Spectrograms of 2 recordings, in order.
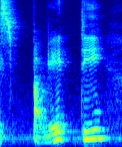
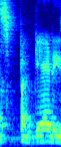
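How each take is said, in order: First: It is said with an Italian pronunciation. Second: It is said with an American English pronunciation. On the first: The speaker calls it right. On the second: The speaker calls it wrong.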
